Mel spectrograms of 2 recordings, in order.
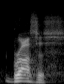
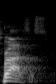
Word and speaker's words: Brazos: Brazos. – Brazos.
